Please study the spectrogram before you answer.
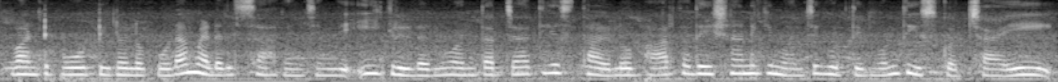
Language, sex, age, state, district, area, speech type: Telugu, female, 18-30, Telangana, Warangal, rural, spontaneous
